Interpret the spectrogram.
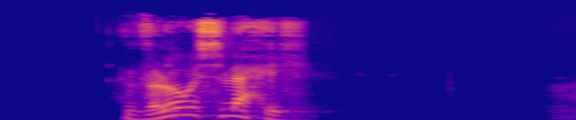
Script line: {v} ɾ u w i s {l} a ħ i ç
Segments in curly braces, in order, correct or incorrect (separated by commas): correct, correct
